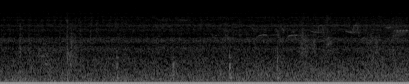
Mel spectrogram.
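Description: Footsteps thud on a wooden deck.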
